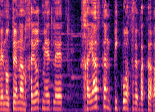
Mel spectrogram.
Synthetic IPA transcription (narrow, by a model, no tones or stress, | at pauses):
veno̞te̞nanχajo̞tmiet̪leet | χajavkanpikuaχvebakaʁ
